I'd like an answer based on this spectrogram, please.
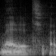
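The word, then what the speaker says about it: Meld: 이제 3가 나왔고 그 다음에 멜드, 멜트라고 읽더라고요. 독일어라서 멜트가 있고 그리고 뭐 에이블튼 라이브 10점 몇에서 나오긴 했지만 드리프트도 모르시는 분들도 있으실 것 같아요.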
